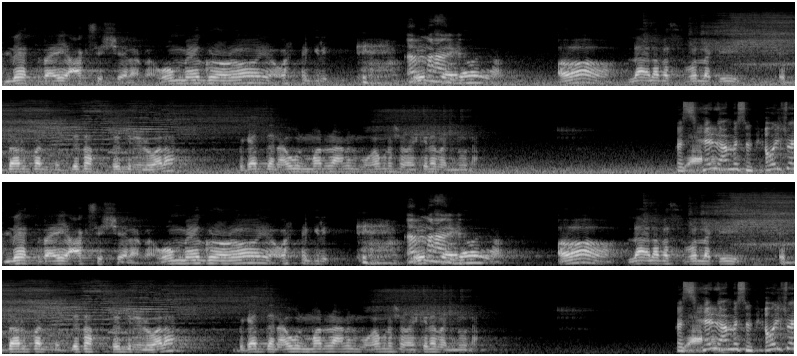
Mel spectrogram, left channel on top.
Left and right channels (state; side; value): noise; left; rumble, 15 dB below the sound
